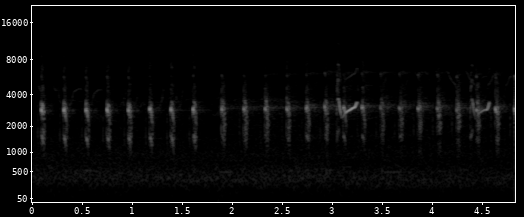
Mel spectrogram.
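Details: Common redshank uttering rapid, evenly paced sharp notes, with a brief upward-slurred whistle midway and a few louder, longer notes toward the end, over quiet background hiss.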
